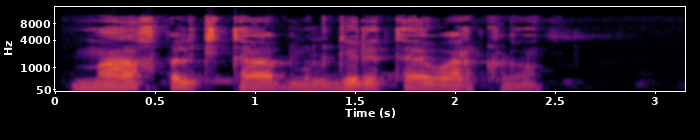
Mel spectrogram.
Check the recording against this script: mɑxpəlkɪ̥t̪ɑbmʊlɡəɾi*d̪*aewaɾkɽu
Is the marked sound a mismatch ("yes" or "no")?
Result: yes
